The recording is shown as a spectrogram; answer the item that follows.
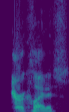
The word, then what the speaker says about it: Heraclitus: was her herac what the how do you pronounce his name heraclitus heraclitus thank you hertis argued um I say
